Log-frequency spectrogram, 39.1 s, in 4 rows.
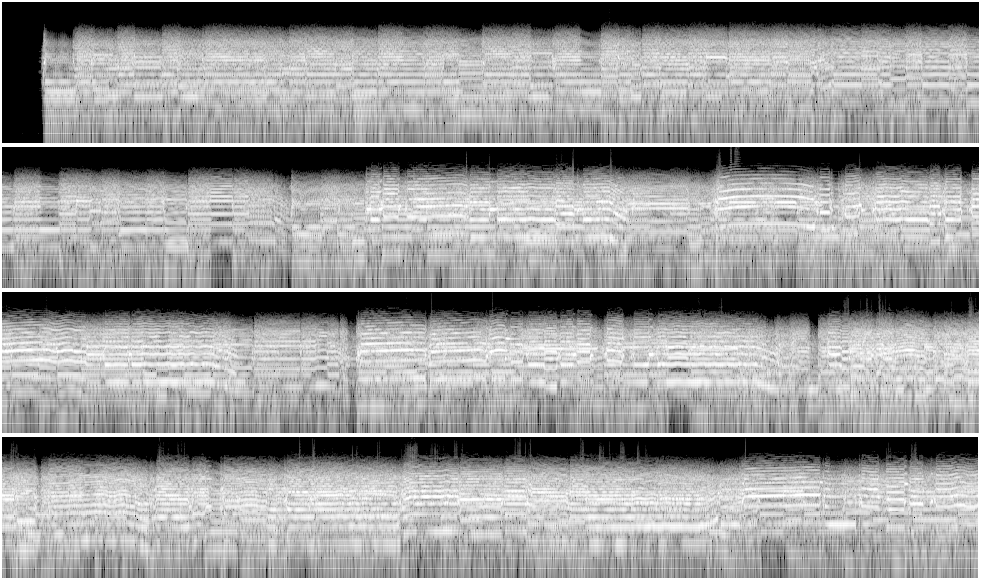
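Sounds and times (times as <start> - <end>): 
rock music: 0.4 - 39.0.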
